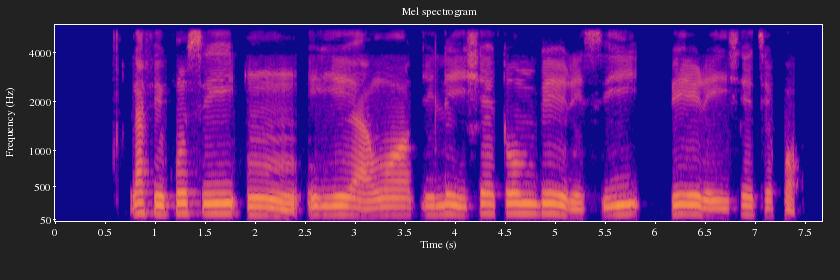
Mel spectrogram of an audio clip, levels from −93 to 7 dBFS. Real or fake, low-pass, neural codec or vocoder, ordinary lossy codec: real; 5.4 kHz; none; none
